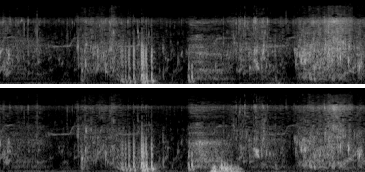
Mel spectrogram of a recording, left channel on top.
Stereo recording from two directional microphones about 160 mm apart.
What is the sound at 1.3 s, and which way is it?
Rowboat, 30° right (ahead or behind).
